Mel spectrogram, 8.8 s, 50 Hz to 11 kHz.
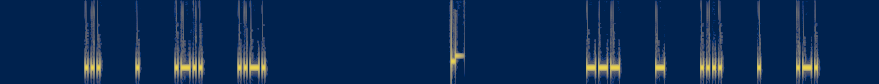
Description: Morse code, heard as a keyed tone, about 40 wpm, spaced as for 19 wpm, 700 Hz. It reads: SELF OTHER
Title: 4x Character Spacing - Top 200 Words - 40wpm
